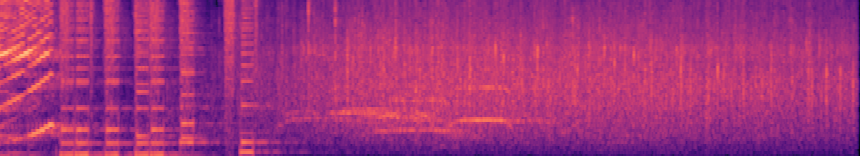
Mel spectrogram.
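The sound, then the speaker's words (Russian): A brief burst of punchy music gives way to an audience clapping, a steady, fairly subdued patter of applause that carries on without cheering or voices until the end. “А что такие аплодисменты слабые”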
